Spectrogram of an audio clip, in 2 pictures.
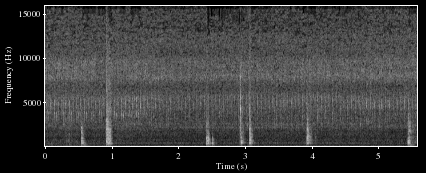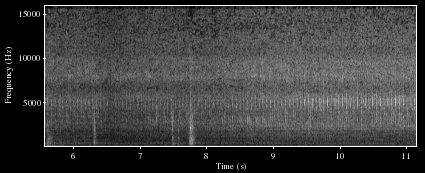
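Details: VAZ 21127 engine warming up at idle: loud, sharp, irregular knocks about every one to two seconds, present until about 40 °C and then gone. Cause not yet clear; engine knock when cold.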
